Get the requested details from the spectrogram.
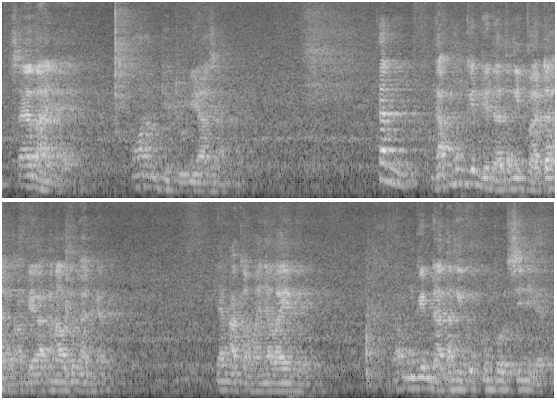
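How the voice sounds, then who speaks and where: Animated pastor preaching. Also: male voice, medium pitch, moderate pace, long pauses. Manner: animated, swings from loud exhortation to soft asides. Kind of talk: sermon. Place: church hall. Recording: echoey church hall, distant mic, noisy room.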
